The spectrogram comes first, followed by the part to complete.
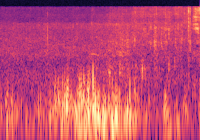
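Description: Wind gusting against the microphone as a storm blows in: a low rumble that swells about half a second in and dies down after about a second and a half.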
